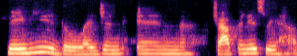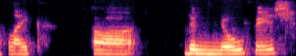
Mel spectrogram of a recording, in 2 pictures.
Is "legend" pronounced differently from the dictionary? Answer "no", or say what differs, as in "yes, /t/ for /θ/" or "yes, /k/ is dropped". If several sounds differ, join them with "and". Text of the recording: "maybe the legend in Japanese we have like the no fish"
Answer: no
